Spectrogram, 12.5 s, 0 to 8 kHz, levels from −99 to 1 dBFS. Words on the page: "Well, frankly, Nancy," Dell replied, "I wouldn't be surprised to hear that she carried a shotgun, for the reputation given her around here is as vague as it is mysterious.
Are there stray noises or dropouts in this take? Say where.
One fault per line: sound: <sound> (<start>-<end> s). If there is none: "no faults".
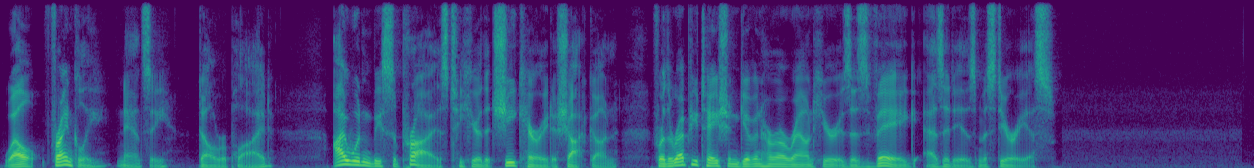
no faults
